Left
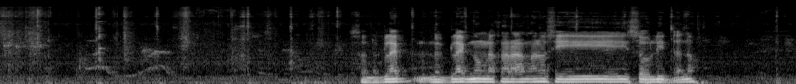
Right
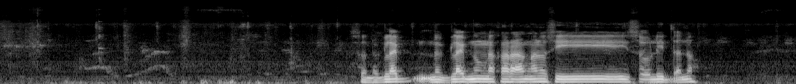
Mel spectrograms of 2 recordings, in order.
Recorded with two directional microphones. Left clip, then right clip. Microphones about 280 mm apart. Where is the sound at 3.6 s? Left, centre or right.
Centre.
